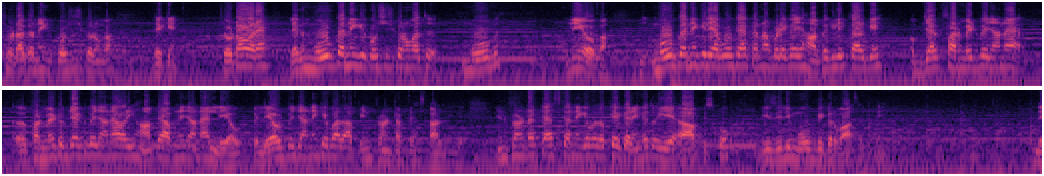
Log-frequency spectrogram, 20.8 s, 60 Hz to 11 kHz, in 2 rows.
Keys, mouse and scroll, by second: 0.4-6.6 drag, 7.1 right click, 8.9 click, 12.1-20.8 drag.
